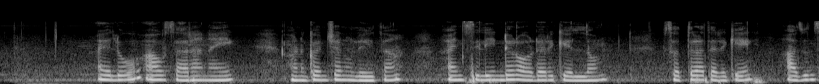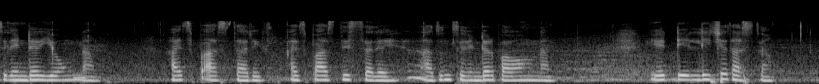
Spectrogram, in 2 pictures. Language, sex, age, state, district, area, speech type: Goan Konkani, female, 18-30, Goa, Pernem, rural, spontaneous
